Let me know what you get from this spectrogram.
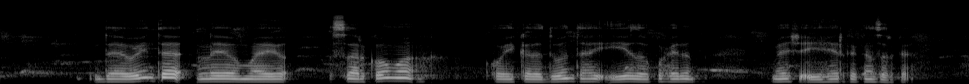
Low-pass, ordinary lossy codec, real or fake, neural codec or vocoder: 10.8 kHz; none; real; none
